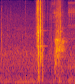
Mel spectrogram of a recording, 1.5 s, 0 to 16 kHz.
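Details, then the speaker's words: Porsche Macan Electric at a DC fast charger, 26°F, about 390 miles on the car, 9% charge, charge restarted after a failed attempt; two crisp clicks half a second apart over a faint hum as contactors close normally and charging initiates. "All right, now I do hear the clicking. I had to restart it. It says initiating charging. That looks good. I hear noises. Contactors."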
